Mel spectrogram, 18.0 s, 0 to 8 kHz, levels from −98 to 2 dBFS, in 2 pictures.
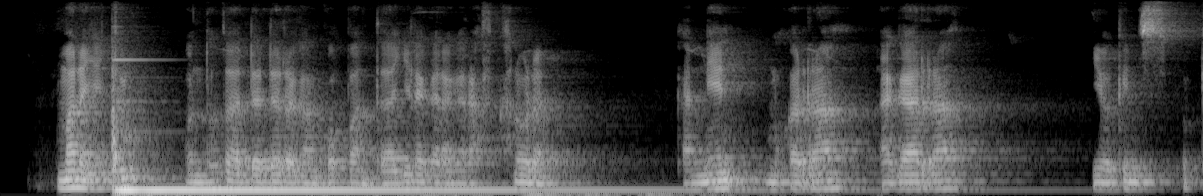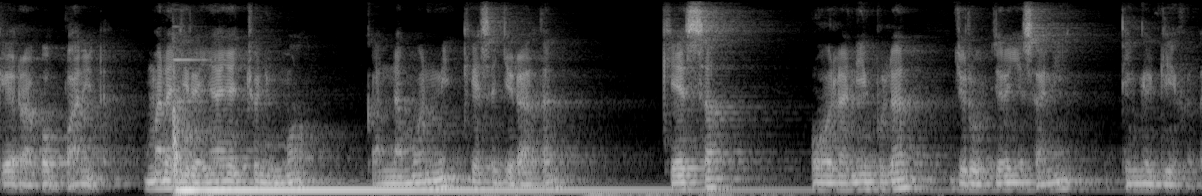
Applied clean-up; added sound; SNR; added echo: none; Keyboard (musical); -4 dB; reverberation time 0.7 s.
